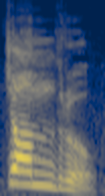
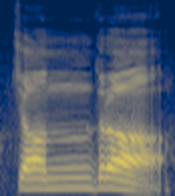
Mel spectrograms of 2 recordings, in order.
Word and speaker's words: চন্দ্র: আবার দেখুন, লক্ষ্য করুন, চন্দ্র আমরা বাংলায় বলি চন্দ্র, অর্থাৎ শেষে যে নিহিত অ আছে তার উচ্চারণ আমরা ও করি। সংস্কৃত ভাষায় কিন্তু এটাকে বলা হতো চন্দ্র, অরক্ষিত হতো। সংস্কৃত ভাষায় কিন্তু ওই নিহিত অয়ের উচ্চারণ ও হতো না।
